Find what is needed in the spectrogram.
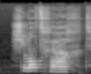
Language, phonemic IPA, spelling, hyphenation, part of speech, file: Dutch, /ˈslɔt.xrɑxt/, slotgracht, slot‧gracht, noun, Nl-slotgracht.ogg
- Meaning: moat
